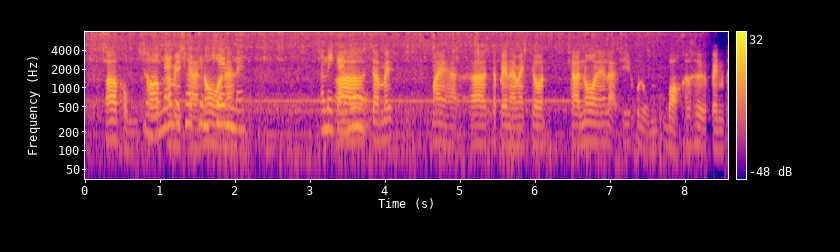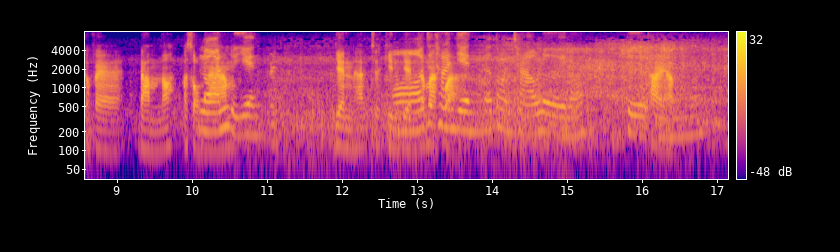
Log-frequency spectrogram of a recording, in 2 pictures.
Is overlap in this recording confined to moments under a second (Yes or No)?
No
